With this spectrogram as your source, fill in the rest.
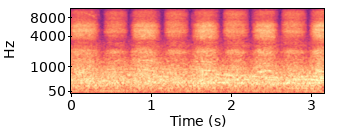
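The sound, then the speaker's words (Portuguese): Quick, shallow breaths drawn in and out through the nose in a steady, rapid rhythm as a breathing exercise, soft with no talking. “nessa respiração superficial pelo nariz”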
